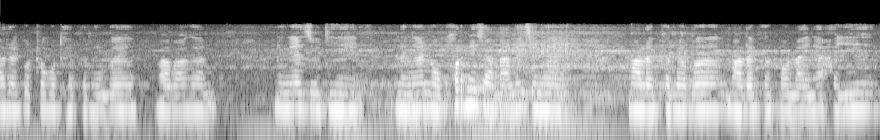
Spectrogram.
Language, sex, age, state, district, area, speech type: Bodo, female, 30-45, Assam, Chirang, urban, spontaneous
